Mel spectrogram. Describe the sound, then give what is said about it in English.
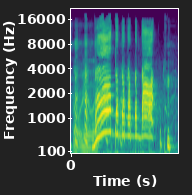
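A person loudly imitates a chicken, starting with a rising squawk and then breaking into a quick run of choppy clucks that trail off. “Or to quote Arrested Development, that was a very good chicken impression.”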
